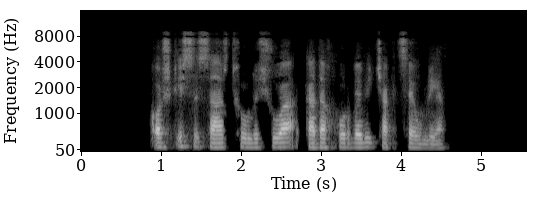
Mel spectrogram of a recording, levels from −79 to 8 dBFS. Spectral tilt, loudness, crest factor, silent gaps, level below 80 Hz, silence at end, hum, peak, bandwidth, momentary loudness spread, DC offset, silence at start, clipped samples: -4 dB/octave; -23 LUFS; 20 dB; none; -62 dBFS; 1.05 s; none; -4 dBFS; 9.6 kHz; 8 LU; under 0.1%; 0.9 s; under 0.1%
